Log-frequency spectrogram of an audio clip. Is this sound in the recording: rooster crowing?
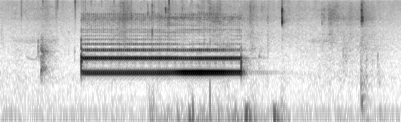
no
